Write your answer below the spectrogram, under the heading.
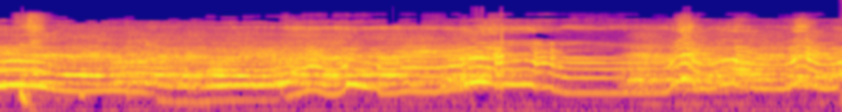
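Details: A Siberian husky howls in long, wavering tones that slide up and down in pitch, annoyed by a street vendor's loudspeakers.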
